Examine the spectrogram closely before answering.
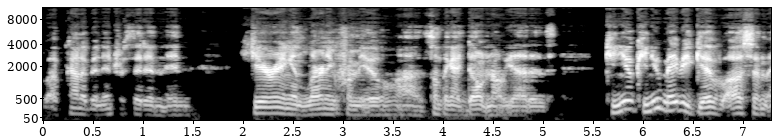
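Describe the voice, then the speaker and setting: A man's voice: medium pitch, a bit bright, no room sound. Rambling man from Canada on dull audio. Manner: rambling, with many restarts and "you know". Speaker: podcast host. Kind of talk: casual podcast interview.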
